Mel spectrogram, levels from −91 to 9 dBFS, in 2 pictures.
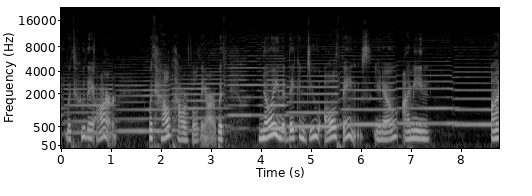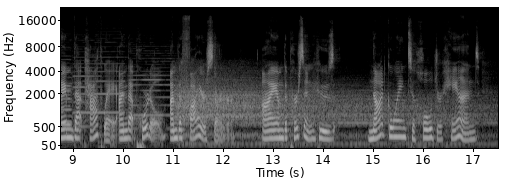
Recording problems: background music; loud; throughout; 9 dB below the speech

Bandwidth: 18 kHz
